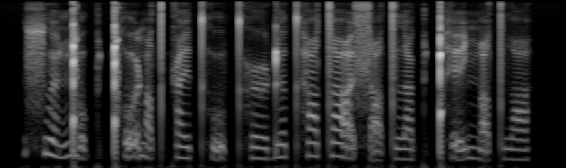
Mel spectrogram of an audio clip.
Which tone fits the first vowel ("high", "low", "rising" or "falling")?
falling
